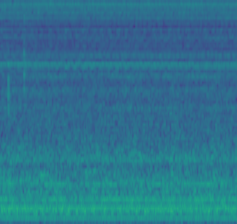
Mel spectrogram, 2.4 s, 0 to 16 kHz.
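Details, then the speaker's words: Maytag Model 3000 MHWE300VW12 washer after drum bearing and seal replacement, tested with back cover off on super high spin: steady even whir and water swish, louder without cover, no rumble or grinding; bad bearing noise gone, no leaks. "And it's only louder because there's no cover on it, but that bad bearing noise is gone."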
